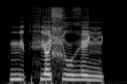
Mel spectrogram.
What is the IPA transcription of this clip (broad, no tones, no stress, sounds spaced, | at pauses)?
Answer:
mʲ u ʔ fʲ ɒ ɕ u ɦ e ɲ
